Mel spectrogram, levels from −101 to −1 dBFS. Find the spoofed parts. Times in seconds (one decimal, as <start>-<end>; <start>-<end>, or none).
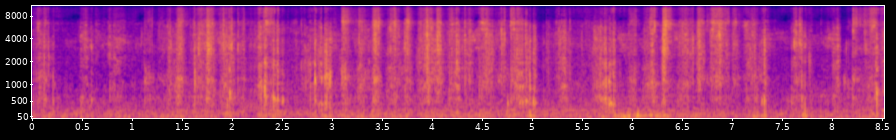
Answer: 0.0-4.9; 5.8-8.5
